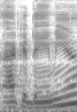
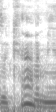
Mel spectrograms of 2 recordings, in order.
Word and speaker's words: Academia: I remember which Academia what a title it's Academia I thought it was Academy huh because it's spelled like Academy I don't know what do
